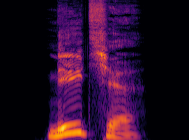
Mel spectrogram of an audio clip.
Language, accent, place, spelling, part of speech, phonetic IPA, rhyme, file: German, Germany, Berlin, Milche, noun, [ˈmɪlçə], -ɪlçə, De-Milche.ogg
- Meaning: nominative/accusative/genitive plural of Milch, used only in professional context, not in the daily language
